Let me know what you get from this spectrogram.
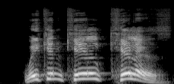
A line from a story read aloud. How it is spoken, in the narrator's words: Dragonfather shouted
